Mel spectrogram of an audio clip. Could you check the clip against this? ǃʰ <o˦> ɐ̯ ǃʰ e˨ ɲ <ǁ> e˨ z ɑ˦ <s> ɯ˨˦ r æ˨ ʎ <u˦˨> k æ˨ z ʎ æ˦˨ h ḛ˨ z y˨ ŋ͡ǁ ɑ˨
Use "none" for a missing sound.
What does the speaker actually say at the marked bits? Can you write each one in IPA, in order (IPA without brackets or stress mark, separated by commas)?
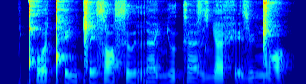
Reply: o˦, ǁ, s, ɯ˦˨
